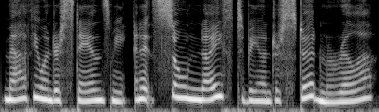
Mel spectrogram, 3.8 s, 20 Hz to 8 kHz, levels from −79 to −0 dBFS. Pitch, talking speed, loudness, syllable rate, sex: 245 Hz, 175 wpm, -14 LUFS, 5.0 syllables/s, female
